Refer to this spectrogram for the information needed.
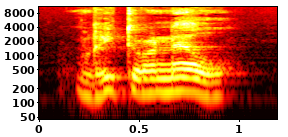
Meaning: ritornello
- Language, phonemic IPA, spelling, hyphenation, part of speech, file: Dutch, /ˌri.tɔrˈnɛl/, ritornel, ri‧tor‧nel, noun, Nl-ritornel.ogg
